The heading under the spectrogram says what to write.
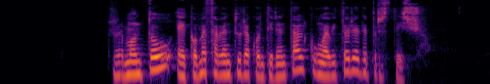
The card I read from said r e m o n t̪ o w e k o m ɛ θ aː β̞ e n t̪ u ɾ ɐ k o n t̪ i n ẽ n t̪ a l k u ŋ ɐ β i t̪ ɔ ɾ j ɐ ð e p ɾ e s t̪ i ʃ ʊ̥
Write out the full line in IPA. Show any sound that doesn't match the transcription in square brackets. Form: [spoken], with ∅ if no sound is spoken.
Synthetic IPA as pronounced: r e m o n t̪ o w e k o m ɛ θ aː β̞ e n t̪ u ɾ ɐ k o n t̪ i n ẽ n t̪ a l k u ŋ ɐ β i t̪ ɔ ɾ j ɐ ð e p ɾ e s t̪ i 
